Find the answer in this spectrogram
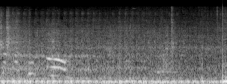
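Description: Small motorcycle engine of a passenger tricycle (motorcycle with sidecar) running steadily at low speed, with faint voices over it.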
